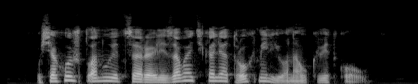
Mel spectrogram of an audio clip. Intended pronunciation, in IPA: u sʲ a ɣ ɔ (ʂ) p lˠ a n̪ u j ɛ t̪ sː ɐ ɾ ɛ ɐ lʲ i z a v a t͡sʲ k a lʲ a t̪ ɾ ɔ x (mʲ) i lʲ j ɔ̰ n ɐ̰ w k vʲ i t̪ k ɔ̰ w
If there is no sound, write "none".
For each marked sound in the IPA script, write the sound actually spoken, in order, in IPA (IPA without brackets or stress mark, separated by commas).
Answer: ʂ, mʲ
